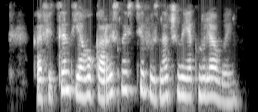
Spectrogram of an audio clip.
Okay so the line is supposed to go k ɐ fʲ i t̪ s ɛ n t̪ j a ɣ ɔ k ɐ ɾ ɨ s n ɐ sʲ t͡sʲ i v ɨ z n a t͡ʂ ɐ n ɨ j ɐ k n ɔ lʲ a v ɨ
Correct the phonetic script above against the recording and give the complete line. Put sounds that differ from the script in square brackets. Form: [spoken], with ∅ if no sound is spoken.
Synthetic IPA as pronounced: k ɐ fʲ i t̪ s ɛ n t̪ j a ɣ ɔ k [a] ɾ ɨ s n ɐ sʲ t͡sʲ i v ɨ z n a t͡ʂ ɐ n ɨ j ɐ k n [u] lʲ a v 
